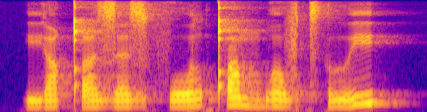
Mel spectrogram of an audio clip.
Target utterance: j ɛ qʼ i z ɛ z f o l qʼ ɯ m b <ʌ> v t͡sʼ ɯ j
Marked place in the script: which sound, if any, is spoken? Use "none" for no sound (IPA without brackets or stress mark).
ʌ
